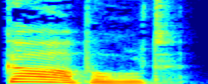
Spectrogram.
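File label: "garbled", British English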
